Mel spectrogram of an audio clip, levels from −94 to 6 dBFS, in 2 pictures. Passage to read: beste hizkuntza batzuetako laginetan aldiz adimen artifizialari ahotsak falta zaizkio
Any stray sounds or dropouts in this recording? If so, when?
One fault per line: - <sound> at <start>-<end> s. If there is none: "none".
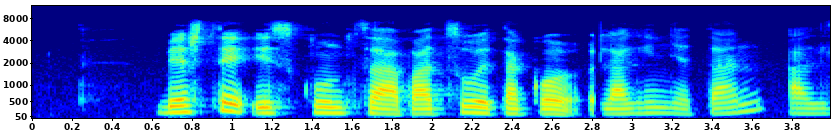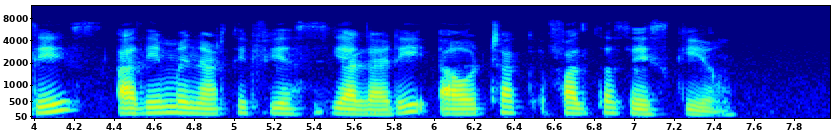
none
